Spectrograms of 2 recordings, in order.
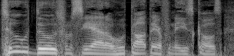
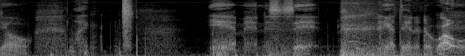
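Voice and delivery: put-on breathy, hushed, choked-up near-whisper; 8 semitones lower, 18 dB quieter than usual. Recounting a moment with Thugga near season's end, imitating Thugga choked up. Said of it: "he got choked up".

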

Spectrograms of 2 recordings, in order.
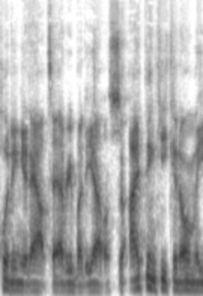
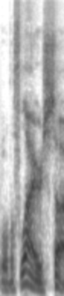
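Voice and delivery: put-on sardonic, mocking tone. Retelling a team employee's remark during a press question: imitating sardonic mocking. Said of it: "mocking the question, being sardonic".

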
